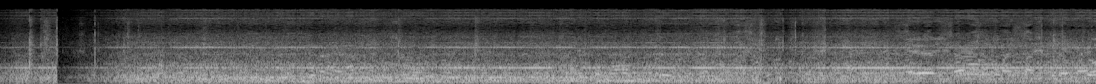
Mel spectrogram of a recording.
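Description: Steady airliner cabin noise: a dense hum with a couple of steady tones running through it, with murmuring voices mixed in. The sound drops out briefly just under a second in.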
